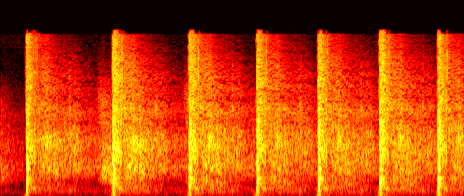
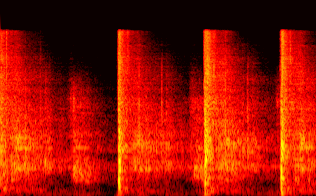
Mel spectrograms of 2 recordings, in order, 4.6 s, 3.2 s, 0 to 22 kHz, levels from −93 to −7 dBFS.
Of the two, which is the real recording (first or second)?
first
